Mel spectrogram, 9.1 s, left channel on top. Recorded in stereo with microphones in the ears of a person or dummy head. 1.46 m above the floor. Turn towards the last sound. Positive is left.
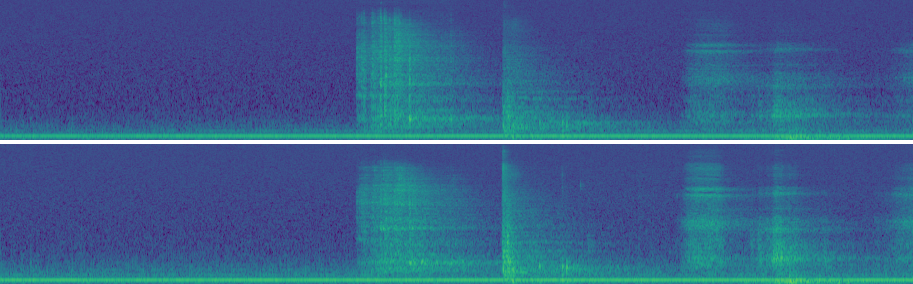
turn(degrees=-55)  # may be behind; listen again after turning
